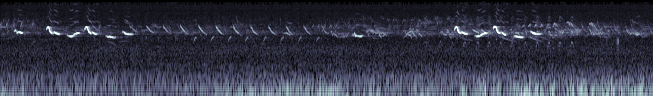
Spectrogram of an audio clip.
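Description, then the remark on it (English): A northern flicker calls in a long run of quick, bright, high notes repeated steadily for the whole stretch, with other birdsong mixed in over a low, steady rumble. “a northern flicker behind me, also competing here.”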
